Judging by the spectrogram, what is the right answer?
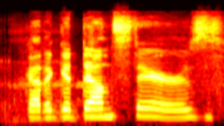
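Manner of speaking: speaking loudly. Voicing a character waking a sleeping companion: loud wake-up call. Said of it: "why are you so loud?".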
